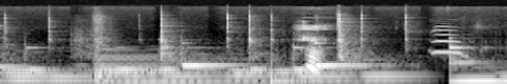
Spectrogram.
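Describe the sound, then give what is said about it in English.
A whiny cat meows a few times, giving drawn-out, wavering cries over a steady humming tonal background. “sorry, I have a cat. And she's really, really, really whiny.”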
